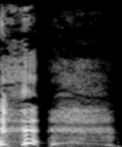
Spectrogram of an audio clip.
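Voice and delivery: high little laugh, falling away; brief laugh escaping after a remark; short laugh. Real, not acted. Woman admitting she just talked about that, short high laugh.

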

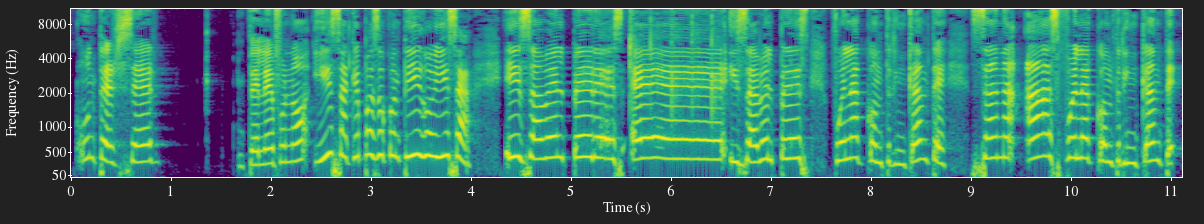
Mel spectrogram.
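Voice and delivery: high-pitched, playful announcing; excited contest host. Real, not acted. Host announces Isa's challenger to viewers, excited and high.

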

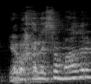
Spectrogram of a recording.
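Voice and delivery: high, loud parental telling-off; mock scolding. Parents scold a gamer, high and loud mock scolding. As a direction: imitate a parent yelling to turn it down. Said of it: "a mí que me regañan".

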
